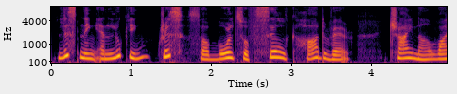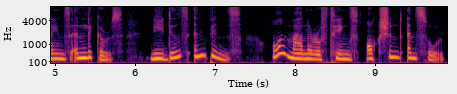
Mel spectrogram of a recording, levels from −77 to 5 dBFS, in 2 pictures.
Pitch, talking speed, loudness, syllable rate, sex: 235 Hz, 135 wpm, -18 LUFS, 4.2 syllables/s, female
